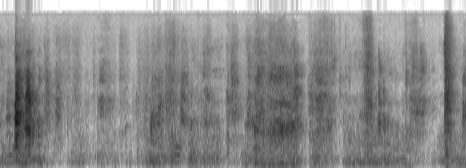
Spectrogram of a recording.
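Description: Staffordshire Bull Terrier puppies give rough, gravelly growls and short yips as they play together.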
